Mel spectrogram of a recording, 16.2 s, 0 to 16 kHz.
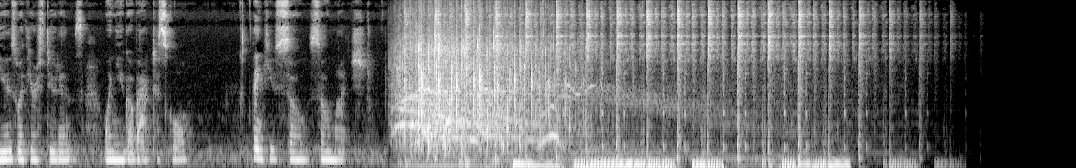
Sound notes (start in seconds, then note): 5.8 crowd cheering; 11.4 upbeat music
